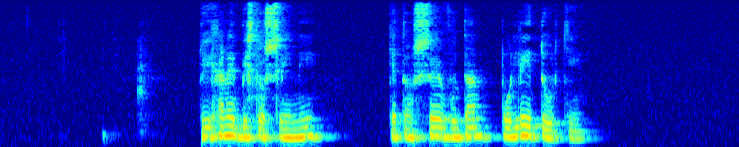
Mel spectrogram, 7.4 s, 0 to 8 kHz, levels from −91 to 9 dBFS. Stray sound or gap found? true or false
false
